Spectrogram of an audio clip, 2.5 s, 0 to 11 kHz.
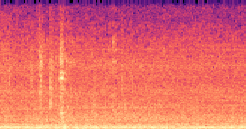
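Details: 2007 Nissan Murano 3.5 idling after muffler replacement, listened at the exhaust joints: smooth steady drone, no puffing, ticking or hissing; no leaks, exhaust sealed and normal.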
